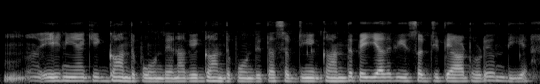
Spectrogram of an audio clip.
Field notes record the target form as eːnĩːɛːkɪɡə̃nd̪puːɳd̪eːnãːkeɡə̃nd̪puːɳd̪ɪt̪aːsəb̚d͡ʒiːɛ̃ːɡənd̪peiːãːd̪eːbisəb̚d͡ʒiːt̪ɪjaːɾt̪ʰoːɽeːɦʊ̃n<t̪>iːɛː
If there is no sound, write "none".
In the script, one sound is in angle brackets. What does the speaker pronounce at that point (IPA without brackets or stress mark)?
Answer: d̪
